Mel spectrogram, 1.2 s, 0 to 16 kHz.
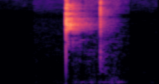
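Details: Toyota transmission shift solenoid bench-tested off the car for codes P0741/P0751: two crisp clicks as it pulls in and releases, and it measures about 13 ohms. Normal shift solenoid click; the solenoid is good.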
